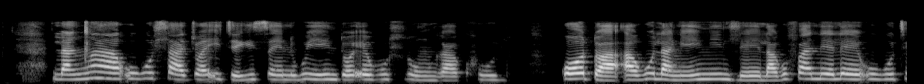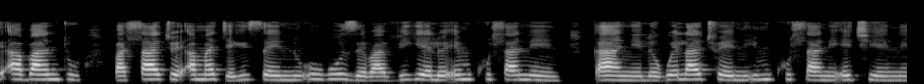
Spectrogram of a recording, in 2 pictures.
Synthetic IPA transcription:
laŋ͡ǁauɣuɬat͡ʃʼwaid̥ʒ̥ʱeɣiseniɣujintʼɔeβuɬuŋuɣakʰuːlu | ɣɔd̥ʱwaʔaɣulaŋeɲind͡ɮʱɛlaɣufanɛlɛʔuɣutʰiʔaβantʼu | βaɬat͡ʃʼwɛʔamad̥ʒ̥ʱeɣiseniuɣuzɛβaviɣɛlwɛʔem̩kʰuɬaneni | ɣaɲɛlɔɣwɛlat͡ʃʼweniːmikʰuɬanɛet͡ʃʼijɛnɛːj

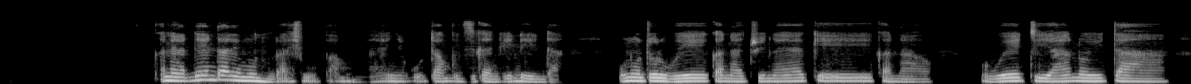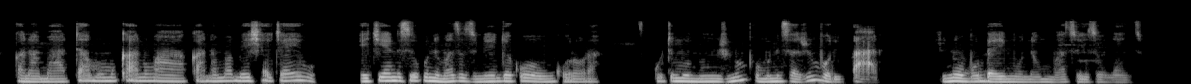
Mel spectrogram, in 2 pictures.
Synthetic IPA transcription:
kanaɗe̞ndaɾe̞mun̤ura̰ʃṵpa̰munuajeɲekutambud͡zikaŋɡe̞ɗe̞nda | uno̞to̞rwekanat͡ʂinajake̞kana | uwetijano̞ita | kanamatamumuka̰nwakanamaɓe̞ʃa̰t͡ʃaiwo̞ | it͡ʃie̞nde̞sekune̞m̤aso̞d͡zino̞e̞ndakuaoŋɡo̞̰ɾo̞̰ɾa̰ | kutimun̤uʐino̞mpomunisaʐimvo̞ɾipa̰ri | ʐ̥ino̞ɓuɗaimonemum̤aso̞izo̞ne̞ːnd͡zo

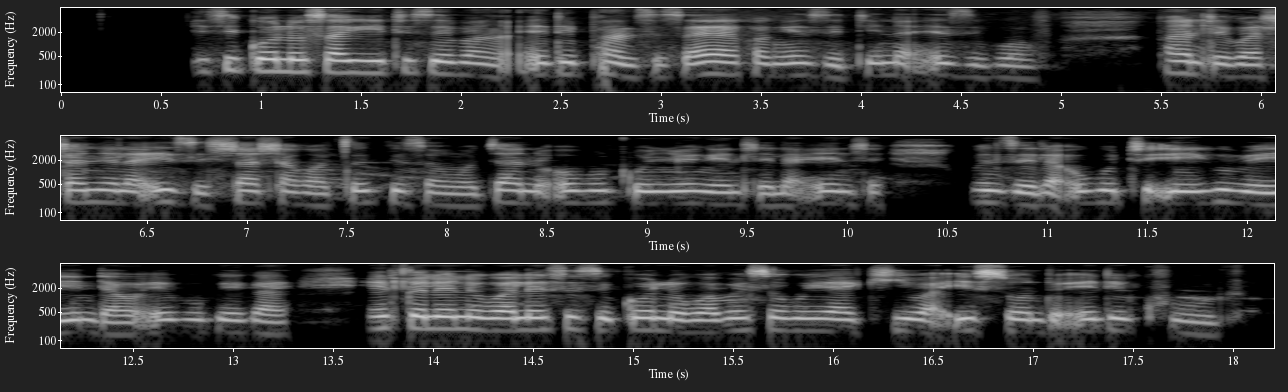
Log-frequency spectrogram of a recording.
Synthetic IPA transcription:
isiɣɔlɔsaɣitʰisɛβaŋa̰ʔelipʰant͡sʼisajakʰaŋezitʰʼina̰ʔeziβoɱvu | pʰand͡ɮʱɛɣwaɬaɲɛla̰ʔiziɬaɬaɣwaǀeǀisaŋɔt͡ʃʼanḭʔoɣuǃuɲwɛŋɛnd͡ɮʱɛla̰ʔɛnt͡ɬʼɛ | ɣwɛnd͡zʱɛla̰ʔuɣutʰḭʔjɣuβɛjindʱawɔ̰ʔeβuɣɛɣaːjɔ | ɛǃɛleniɣwalɛsisiɣɔlɔɣwaβɛsoɣujakʰiwa̰ʔisɔndʼɔ̰ʔelikʰuːlu

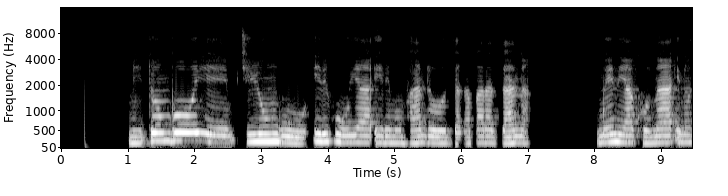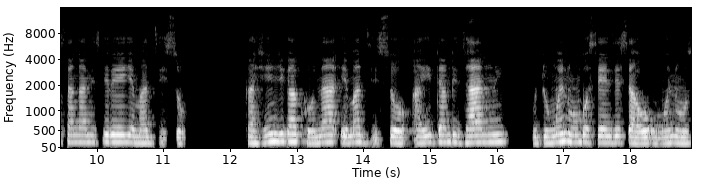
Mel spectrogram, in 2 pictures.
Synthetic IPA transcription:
mito̞mbo̞jet͡ʃijuŋɡuirikuːjaʔirimumpʰando̞d͡zakapaɾad͡zaːna | imwe̞nijakʰo̞naʔino̞saŋɡanisire̞je̞mad͡zḭːso̞ | kaʒind͡ʒikakʰo̞naʔe̞mad͡zḭso̞a̰itambid͡zanwi | kutiumwe̞niwombo̞seːnze̞sawoumwe̞niwos

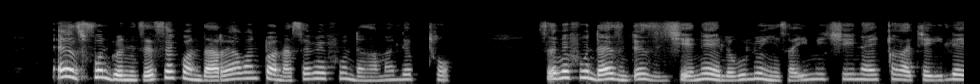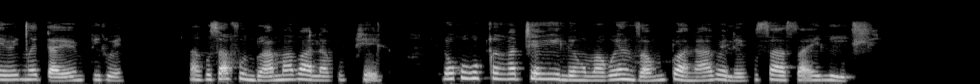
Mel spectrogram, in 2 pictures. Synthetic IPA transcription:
ezifundʱwenizɛsɛkʰʼɔndʱaɾiaβantʼwanasɛβefundʱaŋamalɛp̚tʰɔp̚ | sɛβefundʱaezintʼezit͡ʃʼijɛnɛlɔɣuluŋisaimit͡ʃʼinaɛǃaɣatʰeɣilɛjɔɛŋ͡ǀɛd̥ʱajɔempʼilweni | aɣusafundʱwaːmaβalaɣupʰɛ̰ːla | lokʰuɣuǃaɣatʰeɣilɛŋɔβaɣwɛnd͡zʱaum̩tʼwanaːβɛleɣusasa̰eliːɬi̥

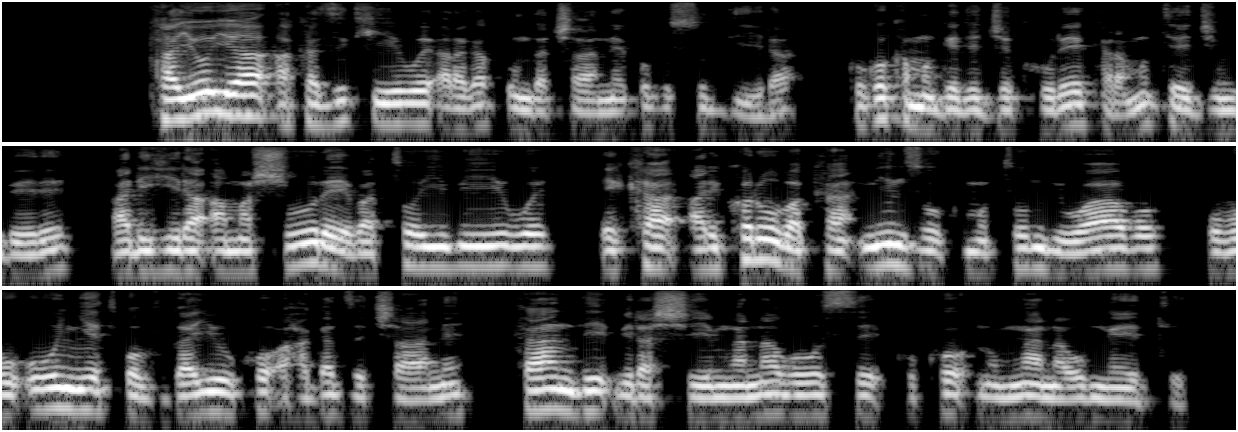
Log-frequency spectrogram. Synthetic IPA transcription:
kʰajojaʔakazikʰiːwe̞ʔaɾaɡakuːndat͡ʃaːne̞ko̞ɡusudiɾa | kuko̞kamuɡe̞d͡ʒe̞d͡ʒe̞kʰuɾe̞kaɾamute̞d͡ʒimbe̞ɾe̞ | aɾiɦiɾaʔamaʃuːɾe̞βatʰo̞ːjiβiːwe̞ː | kʰaʔːɾikʰoaɾuːβakʰaninzukumutuːmbiwaːβo̞ | uβuʔuɲe̞twoːvuɡajuːko̞ʔahaɡaze̞t͡ʃaːne̞ | kʰaːndiβiɾaʃiːmŋanaβo̞ːse̞kukʰo̞nuːmŋaːnawumŋe̞ːtʰe

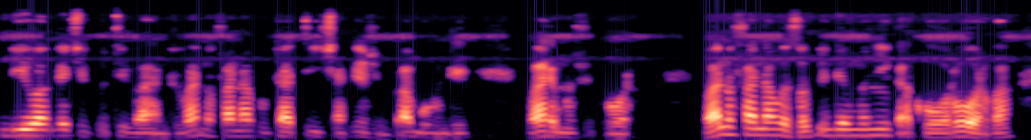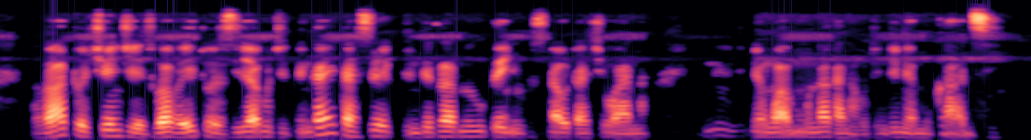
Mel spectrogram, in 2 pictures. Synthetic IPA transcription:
ɗiwaŋɡe̞t͡ʃe̞kutiʋantʰuʋano̞fanakutatit͡ʃaŋɡe̞ʐiʋaɓonde̞ʋaɾimuʐiko̞ːɾo | ʋano̞fanakuzo̞pinde̞muɲikakuoɾo̞rwa | ʋato̞t͡ʃe̞nd͡ʒe̞d͡zwaʋaito̞ziʋakutindiŋɡaitase̞ikutindireranekupe̞ɲukusinakutat͡ʃiwa̰ːna | inindine̞̰mwa̰munakanakutindine̞muka̰ːd͡zi

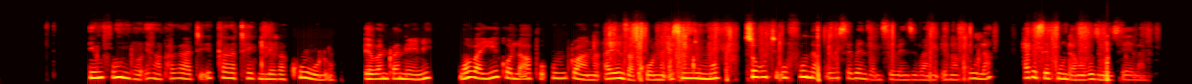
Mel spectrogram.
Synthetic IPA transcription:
iɱfundʱɔʔɛŋapʰaɣatʰḭʔiǃaɣatʰeɣilɛɣakʰulṵ | ɛβantʼwaneni | ŋɔβajikʰɔla̰pʰɔum̩tʼwanaʔajɛnd͡zʱakʰɔnaʔisiŋ͡ǀumɔsoɣutʰiʔufunaʔuɣusɛβɛnd͡zʱam̩sɛβend͡zʱiwaniʔɛŋakʰulaː | βɛsefundʱaŋoɣuzimisɛːla

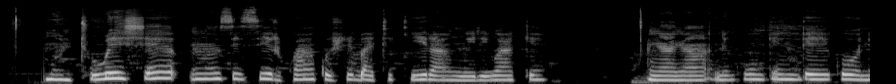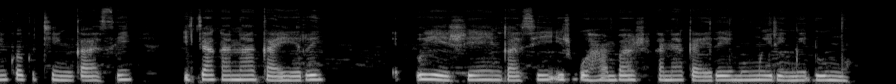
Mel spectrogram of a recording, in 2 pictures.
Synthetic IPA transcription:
muntʰuwe̞ʃe̞uno̞sisirwakuʐiɓatikʰiɾamwiriwake̞ | ɲaɲanekuŋɡinde̞koːne̞kwakutʰiŋɡaziː | t͡ʃakanakae̞re̞ | uje̞ʐe̞ŋɡaziirikuɦambaʐakanakaɦe̞ɾe̞mumwirimwe̞ɗuːmo

